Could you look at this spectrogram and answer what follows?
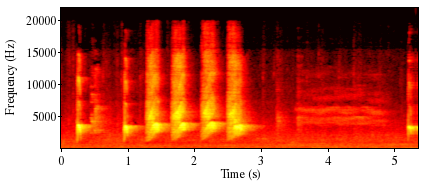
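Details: Blue-winged leafbird, locally called cucak cungkok, a fluent mimic of other birds kept as a master bird for training other songbirds; sharp high chirps, each sweeping down, given singly and then in a quick run of four, then a faint thin whistle.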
